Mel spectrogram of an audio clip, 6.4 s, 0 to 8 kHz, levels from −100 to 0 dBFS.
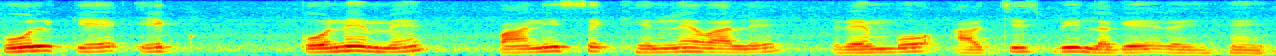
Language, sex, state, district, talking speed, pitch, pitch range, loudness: Hindi, male, Gujarat, Valsad, 140 wpm, 165 Hz, 135-180 Hz, -17 LUFS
